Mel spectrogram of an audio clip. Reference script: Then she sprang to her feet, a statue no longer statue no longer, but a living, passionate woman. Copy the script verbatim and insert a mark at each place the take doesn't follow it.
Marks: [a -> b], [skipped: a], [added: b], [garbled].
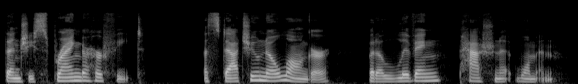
Then she sprang to her feet, a statue no longer [skipped: statue no longer,] but a living, passionate woman.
